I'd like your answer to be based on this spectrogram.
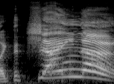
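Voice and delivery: super high-pitched China.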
